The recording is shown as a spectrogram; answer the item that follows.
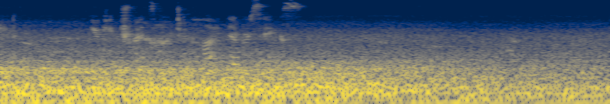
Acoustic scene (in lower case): subway train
